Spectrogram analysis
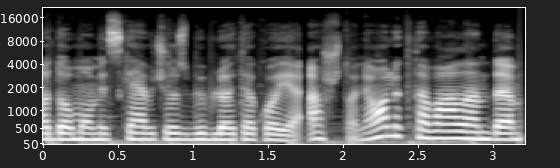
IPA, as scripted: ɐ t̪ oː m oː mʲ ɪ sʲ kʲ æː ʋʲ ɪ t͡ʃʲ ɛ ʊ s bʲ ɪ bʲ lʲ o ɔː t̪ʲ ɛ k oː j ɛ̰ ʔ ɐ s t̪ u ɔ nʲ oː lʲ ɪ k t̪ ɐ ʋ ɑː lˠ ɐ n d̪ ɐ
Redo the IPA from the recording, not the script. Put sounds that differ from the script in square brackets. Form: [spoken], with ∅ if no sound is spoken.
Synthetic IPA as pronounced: ɐ [d̪] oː m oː mʲ ɪ sʲ kʲ æː ʋʲ ɪ t͡ʃʲ ɛ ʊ s bʲ ɪ bʲ lʲ o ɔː t̪ʲ ɛ k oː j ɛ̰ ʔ ɐ [ʃ] t̪ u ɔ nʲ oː lʲ ɪ k t̪ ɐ ʋ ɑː lˠ ɐ n d̪ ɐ

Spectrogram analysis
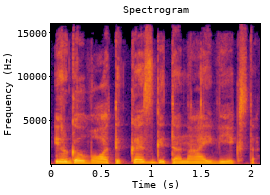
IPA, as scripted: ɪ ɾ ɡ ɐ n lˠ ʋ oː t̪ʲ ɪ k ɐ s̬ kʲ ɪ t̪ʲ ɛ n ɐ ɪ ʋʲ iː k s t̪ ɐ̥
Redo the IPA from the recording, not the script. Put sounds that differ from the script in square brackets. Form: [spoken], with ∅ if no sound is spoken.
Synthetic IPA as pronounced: ɪ ɾ ɡ ɐ [∅] lˠ ʋ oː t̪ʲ ɪ k ɐ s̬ [ɡʲ] ɪ t̪ʲ ɛ n ɐ ɪ ʋʲ iː k s t̪ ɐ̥

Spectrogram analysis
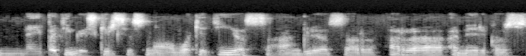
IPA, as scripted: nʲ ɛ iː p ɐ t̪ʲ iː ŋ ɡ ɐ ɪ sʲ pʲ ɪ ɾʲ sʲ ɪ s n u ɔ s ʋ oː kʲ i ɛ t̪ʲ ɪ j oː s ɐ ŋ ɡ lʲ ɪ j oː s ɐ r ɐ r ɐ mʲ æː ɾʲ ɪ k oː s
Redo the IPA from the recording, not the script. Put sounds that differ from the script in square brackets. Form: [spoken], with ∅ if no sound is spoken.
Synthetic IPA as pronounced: nʲ ɛ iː p ɐ t̪ʲ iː ŋ ɡ ɐ ɪ sʲ [kʲ] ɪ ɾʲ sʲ ɪ s n u ɔ [∅] ʋ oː kʲ i ɛ t̪ʲ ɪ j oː s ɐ ŋ ɡ lʲ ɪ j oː s ɐ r ɐ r ɐ mʲ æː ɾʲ ɪ k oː s

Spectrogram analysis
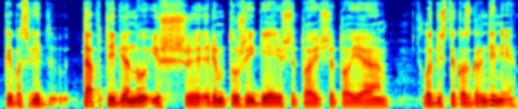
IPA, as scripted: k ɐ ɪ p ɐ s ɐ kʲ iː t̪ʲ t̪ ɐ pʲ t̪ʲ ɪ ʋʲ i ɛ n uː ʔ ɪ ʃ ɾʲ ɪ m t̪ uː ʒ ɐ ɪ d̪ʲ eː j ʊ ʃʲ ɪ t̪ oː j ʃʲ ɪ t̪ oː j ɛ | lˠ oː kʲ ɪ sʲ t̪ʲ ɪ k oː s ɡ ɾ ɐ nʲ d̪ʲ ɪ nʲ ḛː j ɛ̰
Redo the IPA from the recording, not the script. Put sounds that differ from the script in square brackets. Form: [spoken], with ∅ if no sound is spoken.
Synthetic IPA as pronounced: k ɐ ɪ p ɐ s ɐ kʲ iː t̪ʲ t̪ ɐ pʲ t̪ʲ ɪ ʋʲ i ɛ n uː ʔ ɪ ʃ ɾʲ ɪ m t̪ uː ʒ ɐ ɪ d̪ʲ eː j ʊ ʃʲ ɪ t̪ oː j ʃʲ ɪ t̪ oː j ɛ | lˠ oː [ɡʲ] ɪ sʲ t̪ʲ ɪ k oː s ɡ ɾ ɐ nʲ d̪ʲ ɪ nʲ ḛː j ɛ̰

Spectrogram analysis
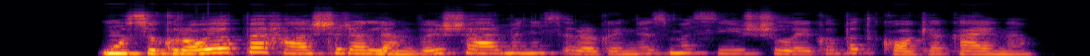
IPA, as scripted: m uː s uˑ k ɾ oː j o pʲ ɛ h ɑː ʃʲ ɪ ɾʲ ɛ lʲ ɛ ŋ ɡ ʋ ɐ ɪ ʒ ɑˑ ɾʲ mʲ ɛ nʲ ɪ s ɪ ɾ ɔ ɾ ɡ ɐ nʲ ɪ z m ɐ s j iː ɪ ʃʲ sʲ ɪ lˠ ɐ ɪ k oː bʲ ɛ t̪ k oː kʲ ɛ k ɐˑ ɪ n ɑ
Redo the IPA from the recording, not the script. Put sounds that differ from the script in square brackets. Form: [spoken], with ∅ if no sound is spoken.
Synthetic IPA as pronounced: m uː s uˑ k ɾ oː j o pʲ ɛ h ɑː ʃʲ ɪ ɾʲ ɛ lʲ ɛ ŋ ɡ ʋ ɐ ɪ [ʃ] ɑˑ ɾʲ mʲ ɛ nʲ ɪ s ɪ ɾ ɔ ɾ ɡ ɐ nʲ ɪ z m ɐ s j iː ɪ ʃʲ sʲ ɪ lˠ ɐ ɪ k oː bʲ ɛ t̪ k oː kʲ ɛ k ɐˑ ɪ n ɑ

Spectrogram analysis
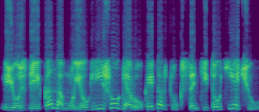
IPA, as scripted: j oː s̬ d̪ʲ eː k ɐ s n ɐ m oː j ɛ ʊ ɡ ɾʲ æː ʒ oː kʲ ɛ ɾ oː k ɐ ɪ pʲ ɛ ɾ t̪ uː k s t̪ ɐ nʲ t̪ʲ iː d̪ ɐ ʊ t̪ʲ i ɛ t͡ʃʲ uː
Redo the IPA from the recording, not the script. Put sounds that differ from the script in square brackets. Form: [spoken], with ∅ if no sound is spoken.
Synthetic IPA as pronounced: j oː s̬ d̪ʲ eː k ɐ [∅] n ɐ m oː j ɛ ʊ ɡ ɾʲ [iː] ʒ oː [ɡʲ] ɛ ɾ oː k ɐ ɪ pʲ ɛ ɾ t̪ uː k s t̪ ɐ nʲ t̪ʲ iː [t̪] ɐ ʊ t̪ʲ i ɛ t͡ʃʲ uː

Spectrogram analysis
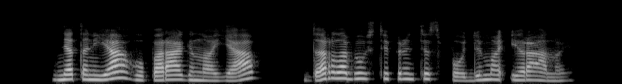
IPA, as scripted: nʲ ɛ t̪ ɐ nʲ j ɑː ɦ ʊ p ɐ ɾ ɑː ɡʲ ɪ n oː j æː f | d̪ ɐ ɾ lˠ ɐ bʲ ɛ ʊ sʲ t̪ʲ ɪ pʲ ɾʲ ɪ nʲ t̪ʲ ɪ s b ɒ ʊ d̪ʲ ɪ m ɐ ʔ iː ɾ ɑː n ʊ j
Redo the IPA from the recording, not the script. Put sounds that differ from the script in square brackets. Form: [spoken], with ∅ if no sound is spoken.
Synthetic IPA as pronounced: nʲ ɛ t̪ ɐ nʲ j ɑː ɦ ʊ p ɐ ɾ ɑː ɡʲ ɪ n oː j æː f | d̪ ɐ ɾ lˠ ɐ bʲ ɛ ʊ sʲ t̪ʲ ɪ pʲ ɾʲ ɪ nʲ t̪ʲ ɪ s [p] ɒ ʊ d̪ʲ ɪ m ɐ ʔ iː ɾ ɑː n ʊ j

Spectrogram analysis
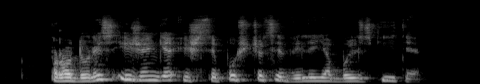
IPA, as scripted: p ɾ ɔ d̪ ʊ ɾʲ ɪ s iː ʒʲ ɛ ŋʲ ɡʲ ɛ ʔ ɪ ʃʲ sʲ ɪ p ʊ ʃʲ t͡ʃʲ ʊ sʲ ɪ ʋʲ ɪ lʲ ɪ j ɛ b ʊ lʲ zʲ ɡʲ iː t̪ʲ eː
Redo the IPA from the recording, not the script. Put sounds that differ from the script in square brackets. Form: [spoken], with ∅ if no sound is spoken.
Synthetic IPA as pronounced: p ɾ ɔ d̪ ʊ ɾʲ ɪ s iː ʒʲ ɛ ŋʲ ɡʲ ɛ ʔ ɪ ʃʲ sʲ ɪ p ʊ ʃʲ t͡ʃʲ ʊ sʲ ɪ ʋʲ ɪ lʲ ɪ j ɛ b ʊ lʲ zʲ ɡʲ iː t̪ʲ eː

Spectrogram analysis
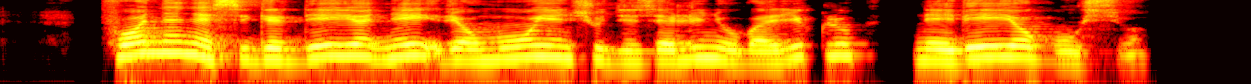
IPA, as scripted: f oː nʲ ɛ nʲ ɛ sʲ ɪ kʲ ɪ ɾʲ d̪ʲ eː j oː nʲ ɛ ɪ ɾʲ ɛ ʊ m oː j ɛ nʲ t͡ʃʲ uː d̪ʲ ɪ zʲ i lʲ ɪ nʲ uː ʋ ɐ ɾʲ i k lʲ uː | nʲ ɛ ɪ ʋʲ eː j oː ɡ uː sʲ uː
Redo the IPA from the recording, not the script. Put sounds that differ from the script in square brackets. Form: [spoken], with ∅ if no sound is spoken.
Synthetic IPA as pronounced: f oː nʲ ɛ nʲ ɛ sʲ ɪ [ɡʲ] ɪ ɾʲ d̪ʲ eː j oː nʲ ɛ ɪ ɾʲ ɛ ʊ m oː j ɛ nʲ t͡ʃʲ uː d̪ʲ ɪ zʲ [ɛ] lʲ ɪ nʲ uː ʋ ɐ ɾʲ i k lʲ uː | nʲ ɛ ɪ ʋʲ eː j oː ɡ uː sʲ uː

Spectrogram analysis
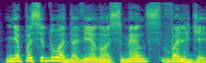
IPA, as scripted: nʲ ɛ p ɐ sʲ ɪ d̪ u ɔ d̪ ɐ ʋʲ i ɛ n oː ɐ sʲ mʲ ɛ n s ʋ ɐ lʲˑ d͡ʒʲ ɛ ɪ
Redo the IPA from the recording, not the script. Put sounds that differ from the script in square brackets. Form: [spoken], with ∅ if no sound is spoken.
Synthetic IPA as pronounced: nʲ ɛ p ɐ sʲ ɪ d̪ u ɔ d̪ ɐ ʋʲ i ɛ n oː ɐ sʲ mʲ ɛ n s ʋ ɐ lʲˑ d͡ʒʲ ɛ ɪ

